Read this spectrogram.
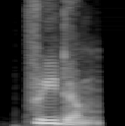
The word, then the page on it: freedom: Indian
